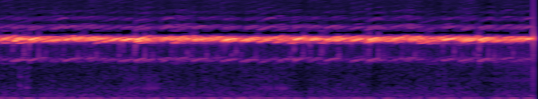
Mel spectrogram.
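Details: Many spring peepers at a night-time frog pond in early year, their high piercing peeps packed into a constant ringing chorus, with a soft low droning hum beneath.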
